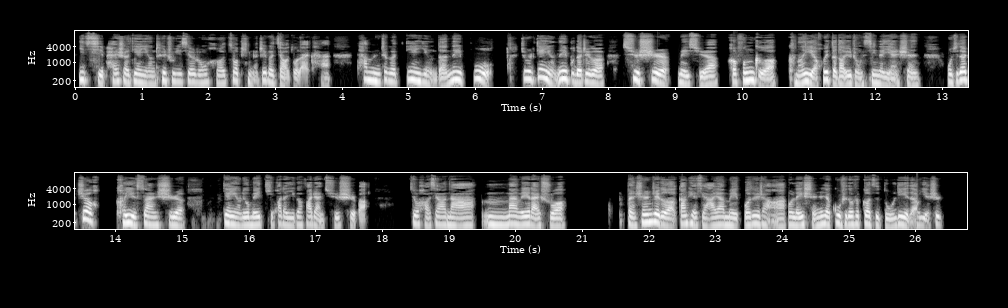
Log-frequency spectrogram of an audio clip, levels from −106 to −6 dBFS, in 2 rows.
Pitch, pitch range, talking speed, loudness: 175 Hz, 160-200 Hz, 265 characters per minute, -17 LUFS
